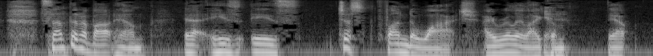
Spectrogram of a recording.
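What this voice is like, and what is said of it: Usual voice. Nothing is said of it.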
